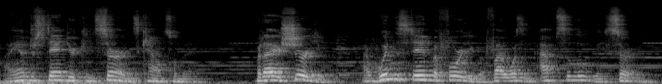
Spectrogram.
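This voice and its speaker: A man plays an earnest, confident agent in an audio drama. His voice is a little high for a man and formally assured. It sounds echoey and off the mic. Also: animated, brisk, dark tone, recorded from a distance, soft background music, lightly acted. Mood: resolute. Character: male agent, earnest, resolute, respectfully confident.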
